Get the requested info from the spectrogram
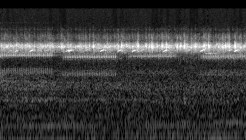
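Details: Night chorus of tree frogs from North Carolina backwoods swampland, a continuous high-pitched pulsing trill from many callers, with stacked lower buzzy tones switching on and off beneath it.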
